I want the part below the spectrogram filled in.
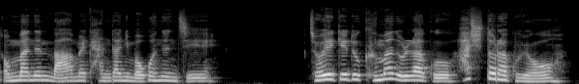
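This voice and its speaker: A woman's voice: fairly low pitch, normal speed, a little mellow. Woman narrating a first-person radio story. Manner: plaintive, emotional in scenes. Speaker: narrator and heroine.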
